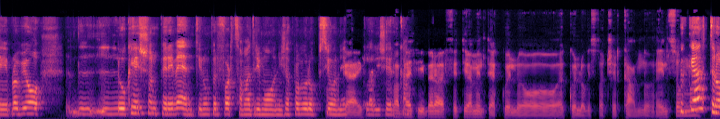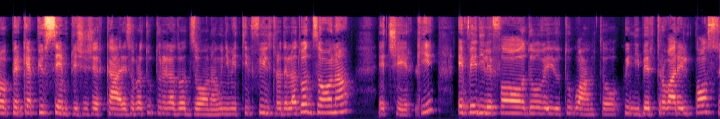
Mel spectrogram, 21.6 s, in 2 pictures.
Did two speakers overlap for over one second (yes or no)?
no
